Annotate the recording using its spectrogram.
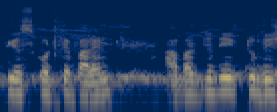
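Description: Pigeons cooing, mixed with a man's voice.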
